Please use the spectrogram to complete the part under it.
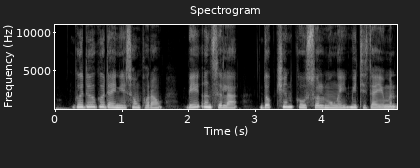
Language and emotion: Bodo, neutral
